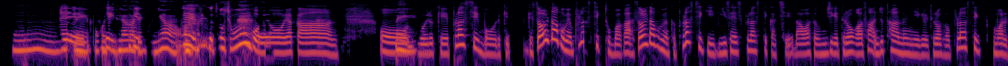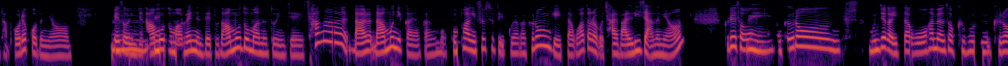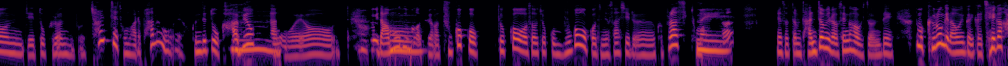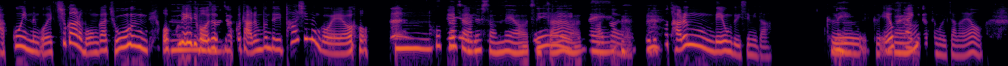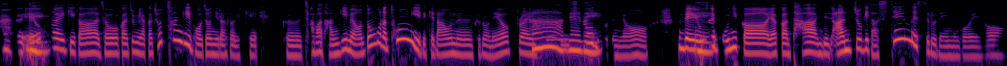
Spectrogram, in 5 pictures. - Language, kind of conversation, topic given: Korean, advice, 충동구매 유혹을 어떻게 잘 관리하고 통제할 수 있을까요?
- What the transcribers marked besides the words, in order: laugh; tapping; other background noise; gasp; laugh; "에어프라이어" said as "에어프라이기"; gasp; "에어프라이어" said as "에어프라이기"; "에어프라이어" said as "에어프라이기"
